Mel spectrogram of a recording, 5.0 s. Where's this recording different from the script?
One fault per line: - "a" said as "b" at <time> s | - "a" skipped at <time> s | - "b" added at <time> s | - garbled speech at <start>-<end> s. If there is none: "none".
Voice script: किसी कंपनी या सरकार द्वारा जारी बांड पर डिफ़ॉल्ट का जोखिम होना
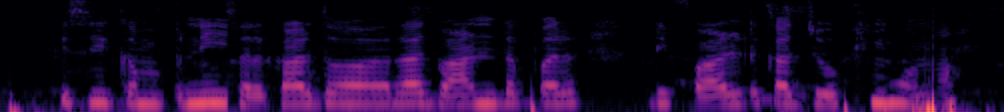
- "या" skipped at 1.1 s
- "जारी" skipped at 2.1 s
